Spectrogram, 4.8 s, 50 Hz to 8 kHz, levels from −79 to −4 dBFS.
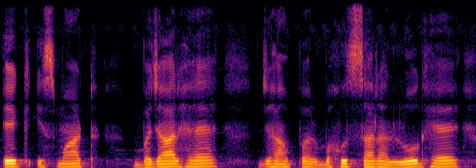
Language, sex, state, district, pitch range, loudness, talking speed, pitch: Hindi, male, Jharkhand, Deoghar, 130-140 Hz, -19 LUFS, 125 wpm, 135 Hz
